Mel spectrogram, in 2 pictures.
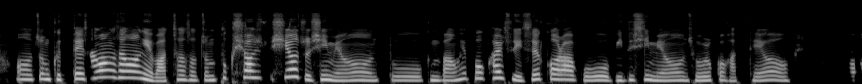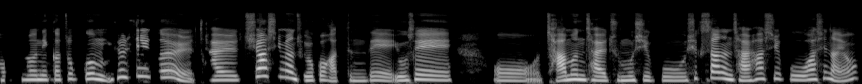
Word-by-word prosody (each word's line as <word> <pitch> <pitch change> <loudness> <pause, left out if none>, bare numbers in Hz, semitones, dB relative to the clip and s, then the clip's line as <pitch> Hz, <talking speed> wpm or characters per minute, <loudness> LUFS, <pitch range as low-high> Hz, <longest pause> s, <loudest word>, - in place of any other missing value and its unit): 어 230 0 -1
좀 240 +1 0
그때 240 +3 0
상황, 325 +3 +4
상황에 305 -6 +5
맞춰서 200 +6 -2
좀 195 +1 -3
푹 300 - -9
쉬어 320 -1 +3 0.2
쉬어 350 +1 +2
주시면 190 - -1
또 185 -1 -5
금방 185 +1 -2
회복할 280 +4 0
수 230 - -3
있을 195 +6 -1
거라고 205 -6 0
믿으시면 185 -1 -2
좋을 180 0 -2
것 195 0 -7
같아요. 180 +3 -6 0.6
어 190 - -9 0.3
그러니까 215 0 +1
조금 250 0 +1
휴식을 325 - 0 0.2
잘 200 0 +2
취하시면 360 -7 +4
좋을 185 0 -1
것 200 - -1
같은데 165 +1 -3
요새 200 +1 +2 0.4
어 175 -1 -4
잠은 220 +3 +5
잘 190 -4 +3
주무시고 185 -1 -3
식사는 275 +1 +2
잘 180 -4 +2
하시고 235 -5 -2
하시나요? 250 +2 -1
205 Hz, 295 characters per minute, -22 LUFS, 185-250 Hz, 0.6 s, 상황에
